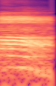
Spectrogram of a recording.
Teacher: तो यदि इन दोनों की बात करें, पहले हम बात करें विवृत की, तो विवृत कौन सा है, विवृत होता है आ का जब हम उच्चारण करते हैं तो वो अपना एकदम खुलता है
